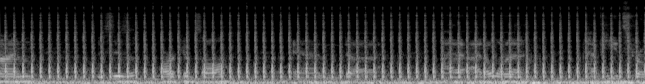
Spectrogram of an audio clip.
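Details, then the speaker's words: Car heater/AC switched between cool and warm while driving: fast, evenly spaced tapping runs on without letup over road noise, starting up and subsiding at times; sounds like a blend door actuator skipping teeth. "on the phone and it starts up we're like hold on it's happening and then we have to wait until the tapping subsides and then we talk again"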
